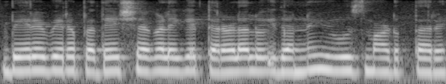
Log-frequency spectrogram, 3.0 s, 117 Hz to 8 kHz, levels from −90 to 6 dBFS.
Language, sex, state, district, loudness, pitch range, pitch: Kannada, female, Karnataka, Raichur, -12 LUFS, 220-230 Hz, 225 Hz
